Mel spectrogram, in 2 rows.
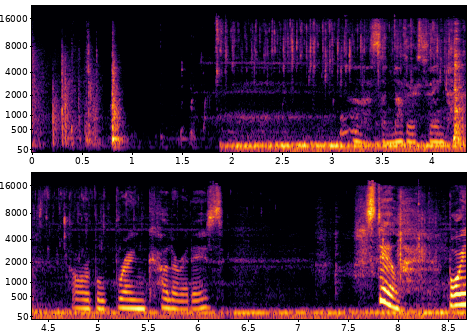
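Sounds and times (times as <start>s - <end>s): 
hollow knocks and clunks: 0.2s - 1.1s
water gushing steadily from a tap: 1.8s - 5.2s
speech: 3.2s - 6.3s, 7.8s - 8.6s.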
